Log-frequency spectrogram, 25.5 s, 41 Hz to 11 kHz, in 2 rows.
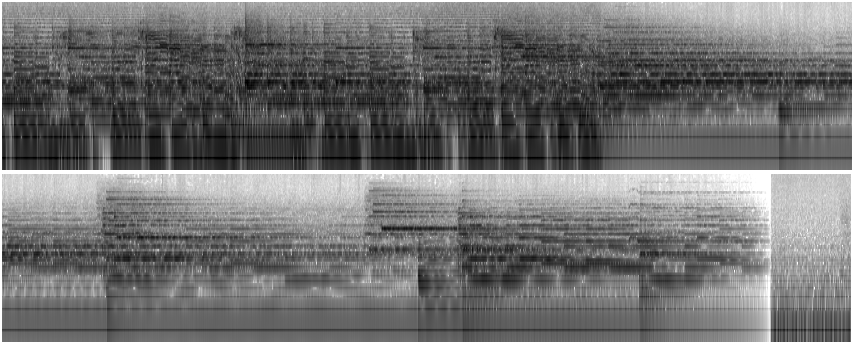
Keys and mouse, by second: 12.3 click, 12.8 KP_0, 13.6 middle click, 15.6 middle click, 15.9 middle click, 16.0 middle click, 16.5 middle click, 17.8 middle click, 18.7 click, 24.2-25.3 drag, 25.3-25.4 middle drag.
